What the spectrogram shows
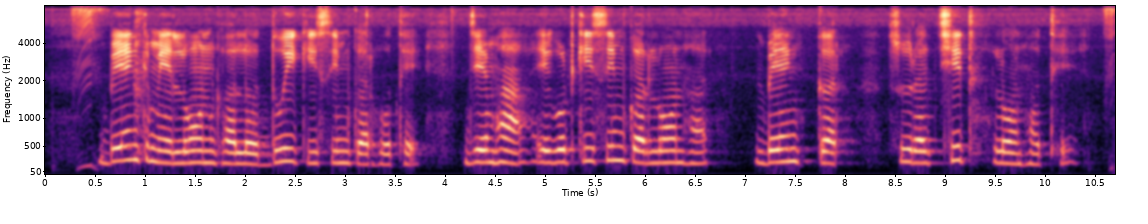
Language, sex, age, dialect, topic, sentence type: Chhattisgarhi, female, 31-35, Northern/Bhandar, banking, statement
